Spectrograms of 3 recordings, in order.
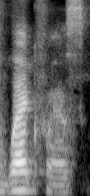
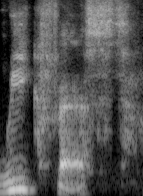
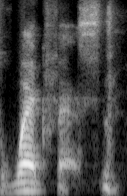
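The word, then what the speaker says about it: Wekfest: don't even know um i think it's weckfest because there's only one e so why would you call it week fest it's not w-e-e-k it's w-e-k so that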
